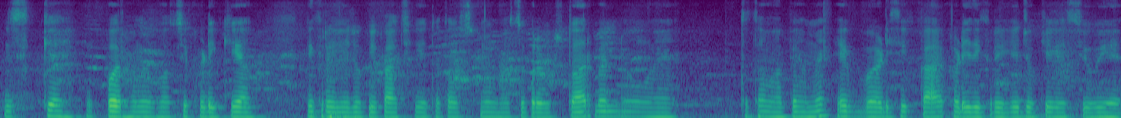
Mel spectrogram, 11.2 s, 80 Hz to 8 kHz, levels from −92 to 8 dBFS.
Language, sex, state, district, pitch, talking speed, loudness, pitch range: Hindi, male, Uttar Pradesh, Etah, 120 Hz, 190 wpm, -31 LUFS, 115-125 Hz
